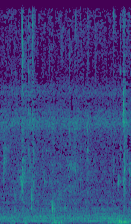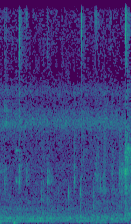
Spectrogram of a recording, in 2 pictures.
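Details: Three-month-old male Maine Coon Persian mix kitten eating indoors: soft wet smacks and small chewing clicks come irregularly, a few louder bites stand out, and a steady low hum runs underneath.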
